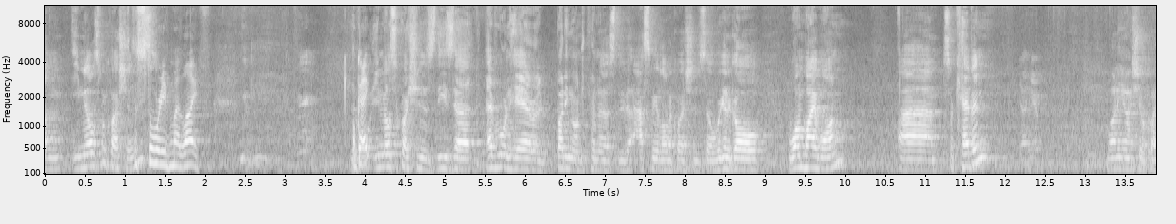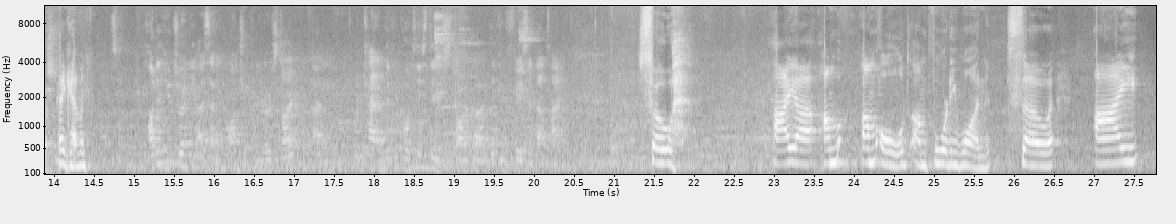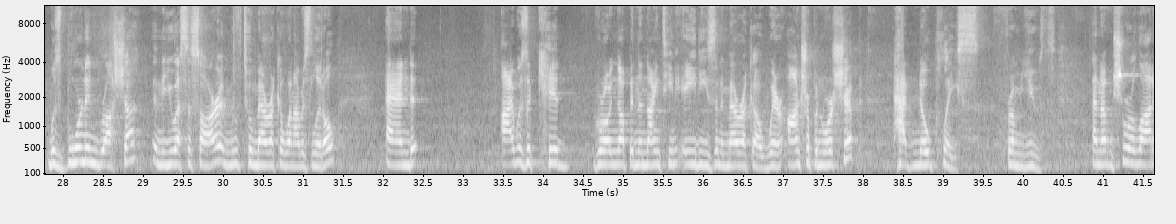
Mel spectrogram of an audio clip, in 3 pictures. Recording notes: A FIRE Q&A With Young Entrepreneurs in Hong Kong. Large Q&A with some students & young entrepreneurs in Hong Kong.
